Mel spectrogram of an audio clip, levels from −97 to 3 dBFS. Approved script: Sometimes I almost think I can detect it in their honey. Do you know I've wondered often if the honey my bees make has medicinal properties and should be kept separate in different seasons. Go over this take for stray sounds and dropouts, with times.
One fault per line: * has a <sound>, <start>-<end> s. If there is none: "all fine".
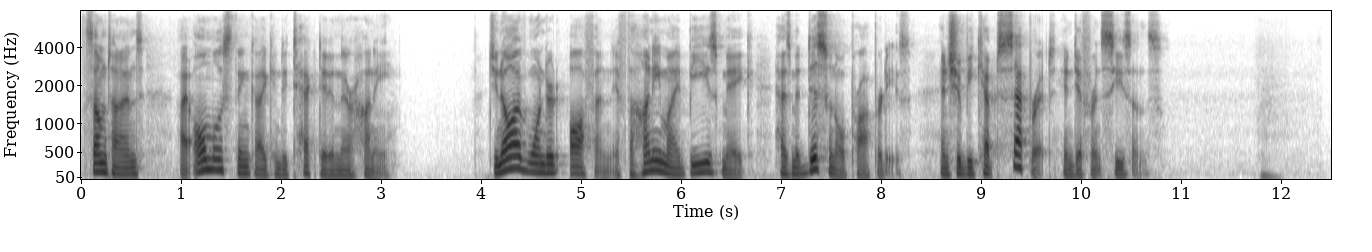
* has a breath, 11.7-12.2 s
